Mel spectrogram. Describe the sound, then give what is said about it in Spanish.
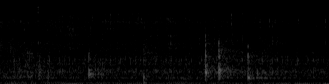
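Butter melts and fries in a pan for French toast, giving a soft, steady sizzle with a few tiny pops and crackles, faint throughout. “voy a, echar un poco más de mantequilla porque la mantequilla nunca sobra”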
